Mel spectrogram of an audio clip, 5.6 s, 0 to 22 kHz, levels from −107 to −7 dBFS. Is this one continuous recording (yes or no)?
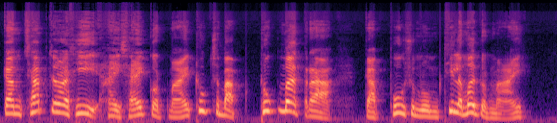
yes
